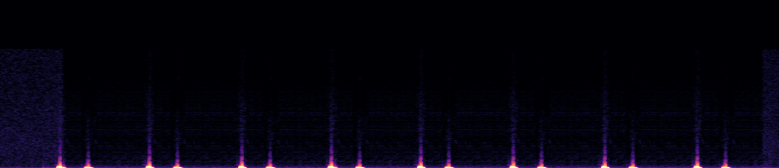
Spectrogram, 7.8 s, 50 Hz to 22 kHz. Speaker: together S1 and S2 form the L dub of the heartbeat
